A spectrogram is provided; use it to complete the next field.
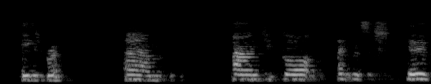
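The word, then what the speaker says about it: Happisburgh: But you've also got, the first evidence of humans, so footprints, down in, you'll never guess how this is pronounced if you don't know it, Haysborough.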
